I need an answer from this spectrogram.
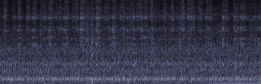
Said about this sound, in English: So just keep whisking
